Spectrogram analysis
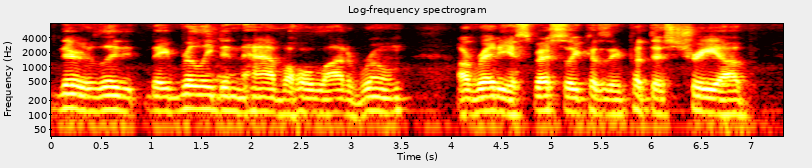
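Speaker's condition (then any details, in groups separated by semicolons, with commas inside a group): ALS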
